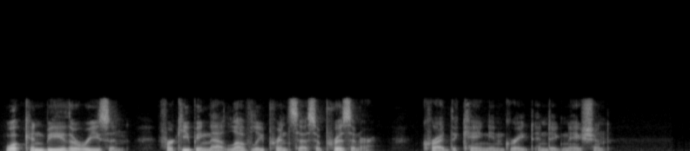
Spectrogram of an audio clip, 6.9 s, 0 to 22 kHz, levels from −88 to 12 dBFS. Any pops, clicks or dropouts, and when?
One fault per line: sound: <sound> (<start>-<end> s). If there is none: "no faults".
no faults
